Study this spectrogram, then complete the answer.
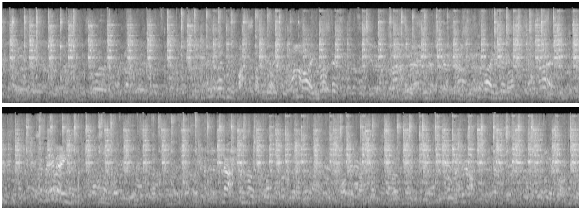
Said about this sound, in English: In the Place Safarin, the stone chiselers work nearby the men who hammer the designs on brass trays. And sometimes it seems as though the rhythm of one is picked up by another.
